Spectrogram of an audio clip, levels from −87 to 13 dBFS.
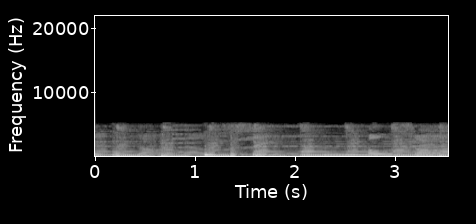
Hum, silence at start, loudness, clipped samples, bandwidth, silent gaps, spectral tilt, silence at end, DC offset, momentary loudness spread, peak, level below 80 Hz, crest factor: none; 0 s; -20 LUFS; under 0.1%; 5.4 kHz; none; -6 dB/octave; 0 s; under 0.1%; 5 LU; -2 dBFS; -30 dBFS; 16 dB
